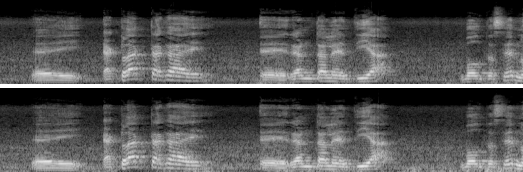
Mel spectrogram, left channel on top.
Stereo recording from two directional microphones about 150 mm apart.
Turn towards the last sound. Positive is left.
turn(degrees=20)  # may be behind; listen again after turning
